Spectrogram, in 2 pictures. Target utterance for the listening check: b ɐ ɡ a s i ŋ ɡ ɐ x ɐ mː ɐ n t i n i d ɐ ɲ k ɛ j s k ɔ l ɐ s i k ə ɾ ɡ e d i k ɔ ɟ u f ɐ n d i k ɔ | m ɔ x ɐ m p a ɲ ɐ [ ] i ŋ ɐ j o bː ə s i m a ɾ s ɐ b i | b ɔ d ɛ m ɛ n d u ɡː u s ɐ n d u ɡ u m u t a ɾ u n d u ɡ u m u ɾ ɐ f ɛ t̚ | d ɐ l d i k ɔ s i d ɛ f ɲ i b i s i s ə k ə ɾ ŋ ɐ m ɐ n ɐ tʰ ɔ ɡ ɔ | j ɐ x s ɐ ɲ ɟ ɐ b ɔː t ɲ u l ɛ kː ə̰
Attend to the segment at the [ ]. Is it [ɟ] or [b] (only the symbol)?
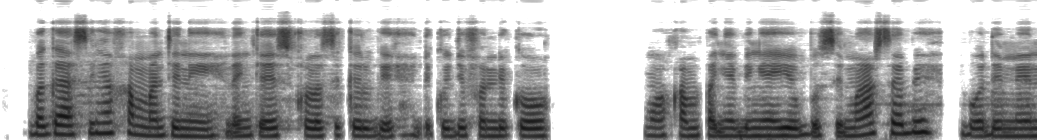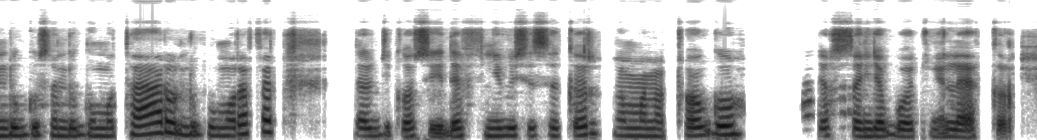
b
